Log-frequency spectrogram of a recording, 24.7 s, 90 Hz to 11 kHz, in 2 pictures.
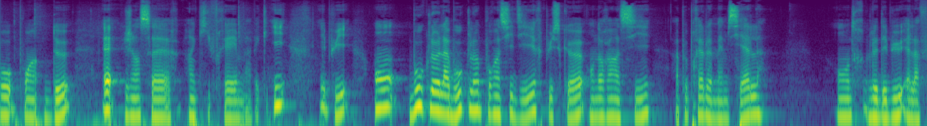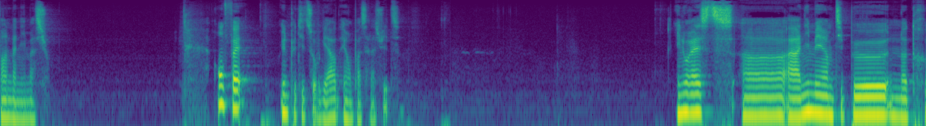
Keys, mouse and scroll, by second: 3.2 i, 7.0 click, 8.6 click, 10.0 click, 13.0 click, 15.9 ctrl+s, 21.1 click, 22.6-23.7 scroll down 3, 23.7 t, 23.8 n, 24.2 scroll down 1.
